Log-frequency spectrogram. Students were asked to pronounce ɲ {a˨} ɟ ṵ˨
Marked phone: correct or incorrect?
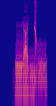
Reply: correct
